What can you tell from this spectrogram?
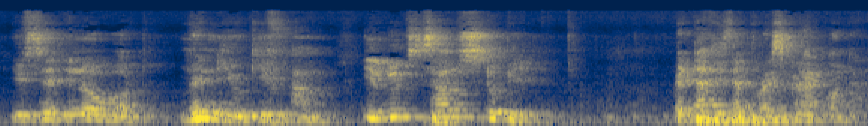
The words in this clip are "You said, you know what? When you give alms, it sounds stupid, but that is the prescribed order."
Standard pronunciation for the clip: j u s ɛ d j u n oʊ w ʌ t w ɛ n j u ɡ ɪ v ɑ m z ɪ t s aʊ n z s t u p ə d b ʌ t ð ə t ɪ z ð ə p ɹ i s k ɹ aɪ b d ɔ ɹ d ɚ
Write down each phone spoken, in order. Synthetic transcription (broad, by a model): j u s ɛ d j u n oʊ w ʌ t w ɛ n j u ɡ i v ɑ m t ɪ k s aʊ n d s t u p ə d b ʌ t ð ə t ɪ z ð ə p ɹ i s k ɹ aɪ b ɔ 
